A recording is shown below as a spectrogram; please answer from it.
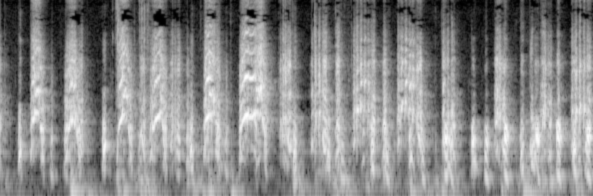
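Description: Partridge calling in harsh, chattering bursts, several each second and unevenly spaced, with overlapping squeaky notes. It sounds indoors or close by, with no other clear sounds.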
